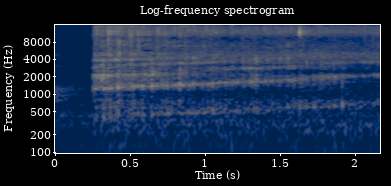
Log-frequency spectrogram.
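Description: Fizzy home-fermented ginger ale poured into a tall narrow hydrometer test cylinder: a faint liquid hiss that begins a moment in, with a thin tone rising slowly in pitch as the cylinder fills and foams.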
